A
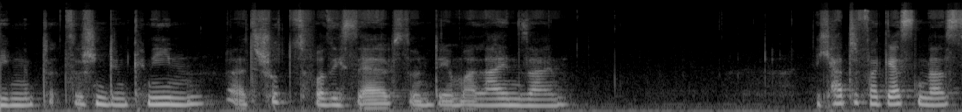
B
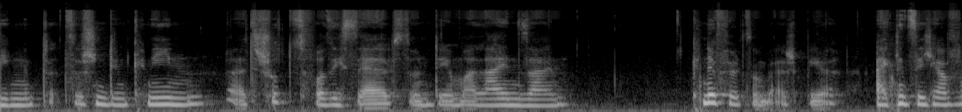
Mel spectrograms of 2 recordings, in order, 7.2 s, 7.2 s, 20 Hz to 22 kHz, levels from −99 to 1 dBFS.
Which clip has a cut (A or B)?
B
